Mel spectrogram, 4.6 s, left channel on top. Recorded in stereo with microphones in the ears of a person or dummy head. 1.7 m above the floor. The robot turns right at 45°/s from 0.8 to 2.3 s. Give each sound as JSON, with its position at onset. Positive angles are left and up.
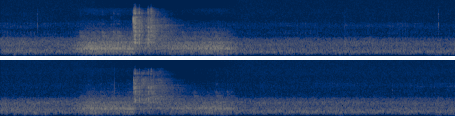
{"t": 1.3, "sound": "a camera shutter", "side_deg": 55, "distance_m": 3.0}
